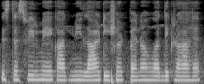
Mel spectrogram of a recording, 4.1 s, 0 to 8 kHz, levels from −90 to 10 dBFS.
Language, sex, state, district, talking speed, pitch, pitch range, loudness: Hindi, male, Assam, Kamrup Metropolitan, 190 wpm, 150 Hz, 145-155 Hz, -16 LUFS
